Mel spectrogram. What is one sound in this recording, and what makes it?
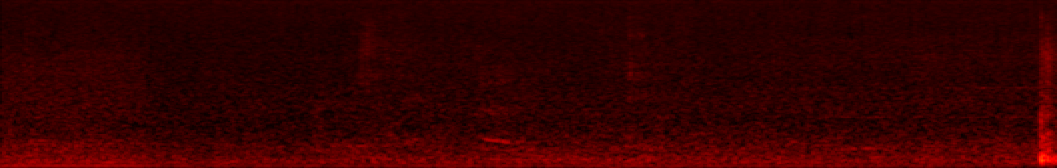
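A crowd of young people murmurs quietly in a large echoing hall.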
